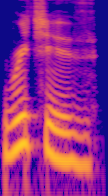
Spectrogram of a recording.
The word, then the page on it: riches: rítʃiz; リッチィズ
